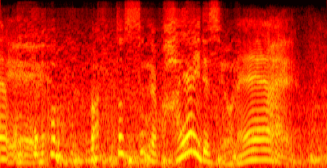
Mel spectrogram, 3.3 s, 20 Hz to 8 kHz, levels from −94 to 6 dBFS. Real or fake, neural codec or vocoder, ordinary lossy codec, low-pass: fake; codec, 16 kHz, 4 kbps, FunCodec, trained on LibriTTS, 50 frames a second; Opus, 16 kbps; 7.2 kHz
